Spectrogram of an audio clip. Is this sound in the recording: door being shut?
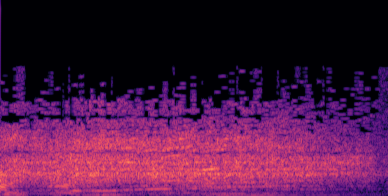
no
